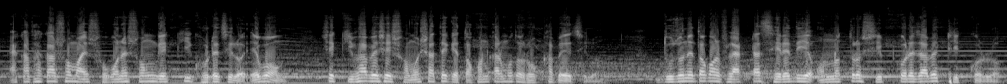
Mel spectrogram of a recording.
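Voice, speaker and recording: A man narrates a scripted ghost story. His voice sits at an average pitch, and he tells it in a measured, suspenseful manner. Music plays underneath the narration. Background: background music.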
